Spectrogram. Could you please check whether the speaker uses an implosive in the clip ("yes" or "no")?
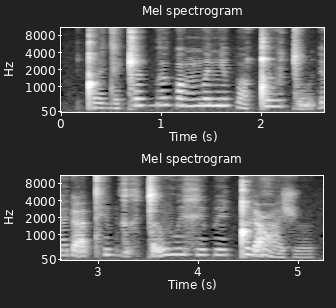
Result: yes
